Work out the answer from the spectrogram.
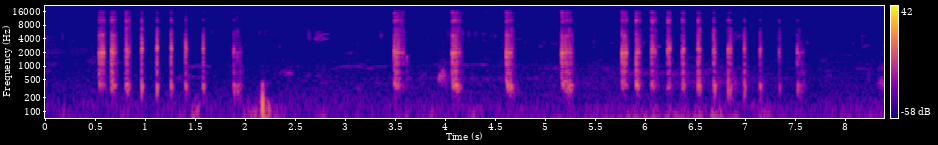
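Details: Wild grey francolin calling in bursts of loud, harsh broadband notes repeated rapidly, several series separated by short pauses, with faint low rumble beneath.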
